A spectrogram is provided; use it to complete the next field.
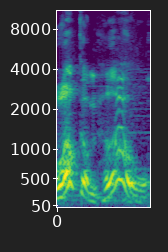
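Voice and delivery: voice of a rock creature. Voicing a rock person shopkeeper greeting a customer: rock person shopkeeper voice. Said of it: "And he go, and they go like".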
